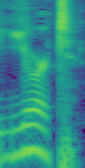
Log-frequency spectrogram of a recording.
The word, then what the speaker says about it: EURT: I do want to pronounce it yurt, the E-U-R-T.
